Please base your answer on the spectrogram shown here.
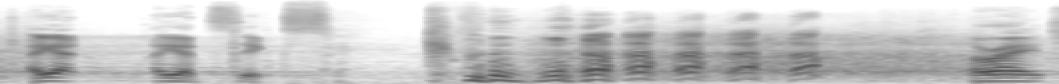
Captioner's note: laughter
